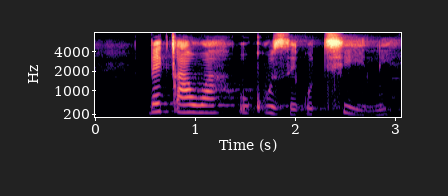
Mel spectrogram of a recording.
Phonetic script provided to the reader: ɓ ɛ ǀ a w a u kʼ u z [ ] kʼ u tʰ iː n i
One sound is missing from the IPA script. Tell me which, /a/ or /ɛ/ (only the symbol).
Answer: ɛ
